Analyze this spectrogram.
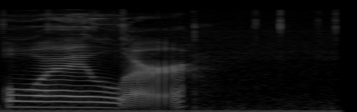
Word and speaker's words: Euler: talk about more and in case you need to know how to pronounce it it's Euler so an Euler circuit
